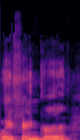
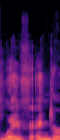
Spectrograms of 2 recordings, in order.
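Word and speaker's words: Leif Enger: book signing and they introduced him as Leif Anger and I was horrified and I was like I have to email all of my students.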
